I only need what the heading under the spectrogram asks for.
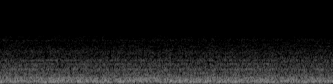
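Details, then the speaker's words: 2002 GMC Sierra 1500 5.3 V8 idling with an uneven, lumpy rumble and heavy shaking; code P0300 random/multiple misfire, a spark or combustion fault. "tiene una falla de qué tiembla mucho y entonces tiembla mucho el motor y vamos a ver qué es"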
